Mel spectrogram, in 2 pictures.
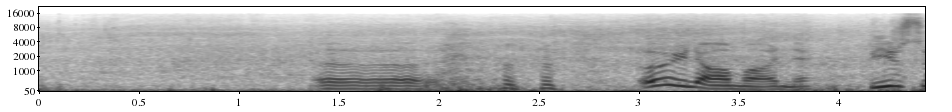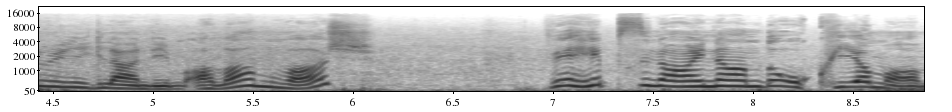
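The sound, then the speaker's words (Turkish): Steady low rumbling wind buffets the microphone throughout while recording outdoors on a walk in nature, a dull roar sitting under a woman talking and laughing. “Ya bu rüzgar sesi de çok sinir bozuyor.”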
